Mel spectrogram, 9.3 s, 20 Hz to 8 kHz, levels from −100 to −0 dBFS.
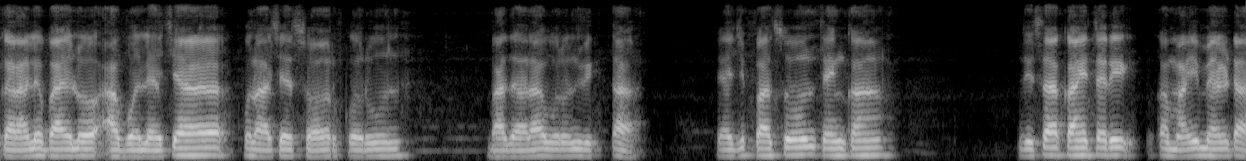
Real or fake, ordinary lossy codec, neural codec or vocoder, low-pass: fake; Opus, 64 kbps; codec, 24 kHz, 6 kbps, HILCodec; 7.2 kHz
